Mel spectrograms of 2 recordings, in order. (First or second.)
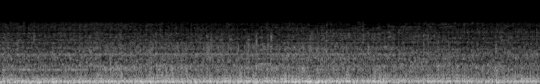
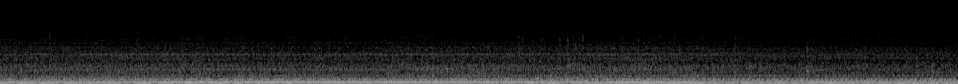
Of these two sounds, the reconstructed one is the first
